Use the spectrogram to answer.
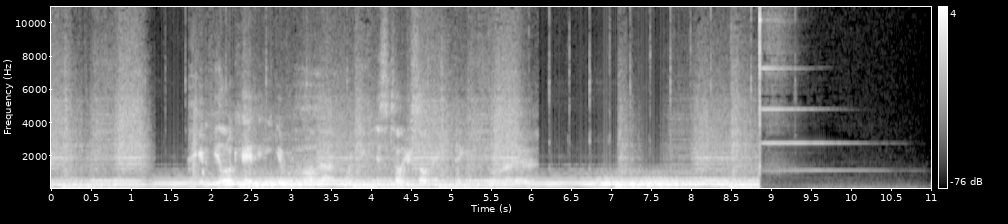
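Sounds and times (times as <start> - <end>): bell-like metallic note ringing: 8.7 - 11.0.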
